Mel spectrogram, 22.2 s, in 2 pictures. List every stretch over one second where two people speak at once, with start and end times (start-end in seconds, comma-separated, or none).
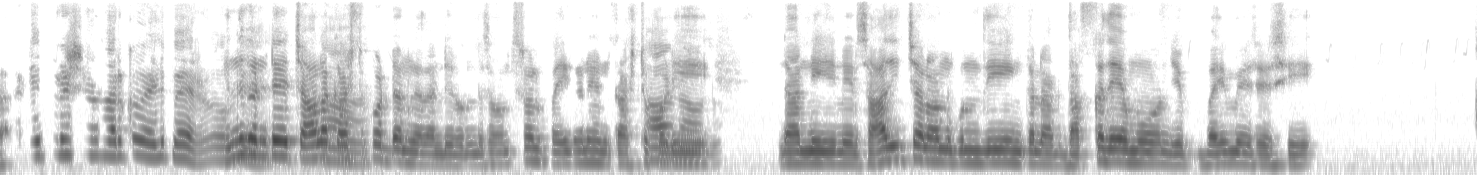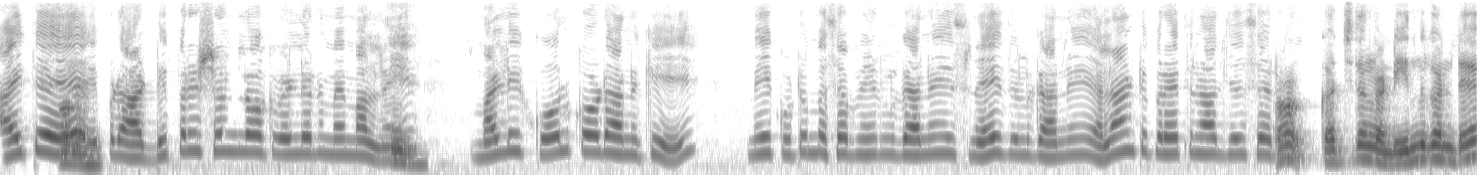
none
